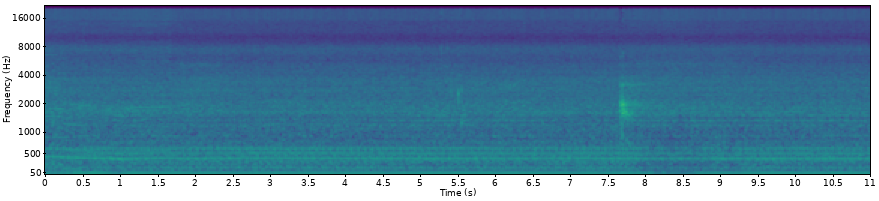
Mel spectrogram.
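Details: 2002 Jetta 1.8T just after startup: engine runs steadily with a constant mid-pitched hum-whine over a low rumble, an unidentified noise the owner cannot diagnose.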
